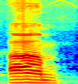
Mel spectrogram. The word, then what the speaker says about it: Yaghmor: I'm sorry, how you pronounce that? Yaghmor.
